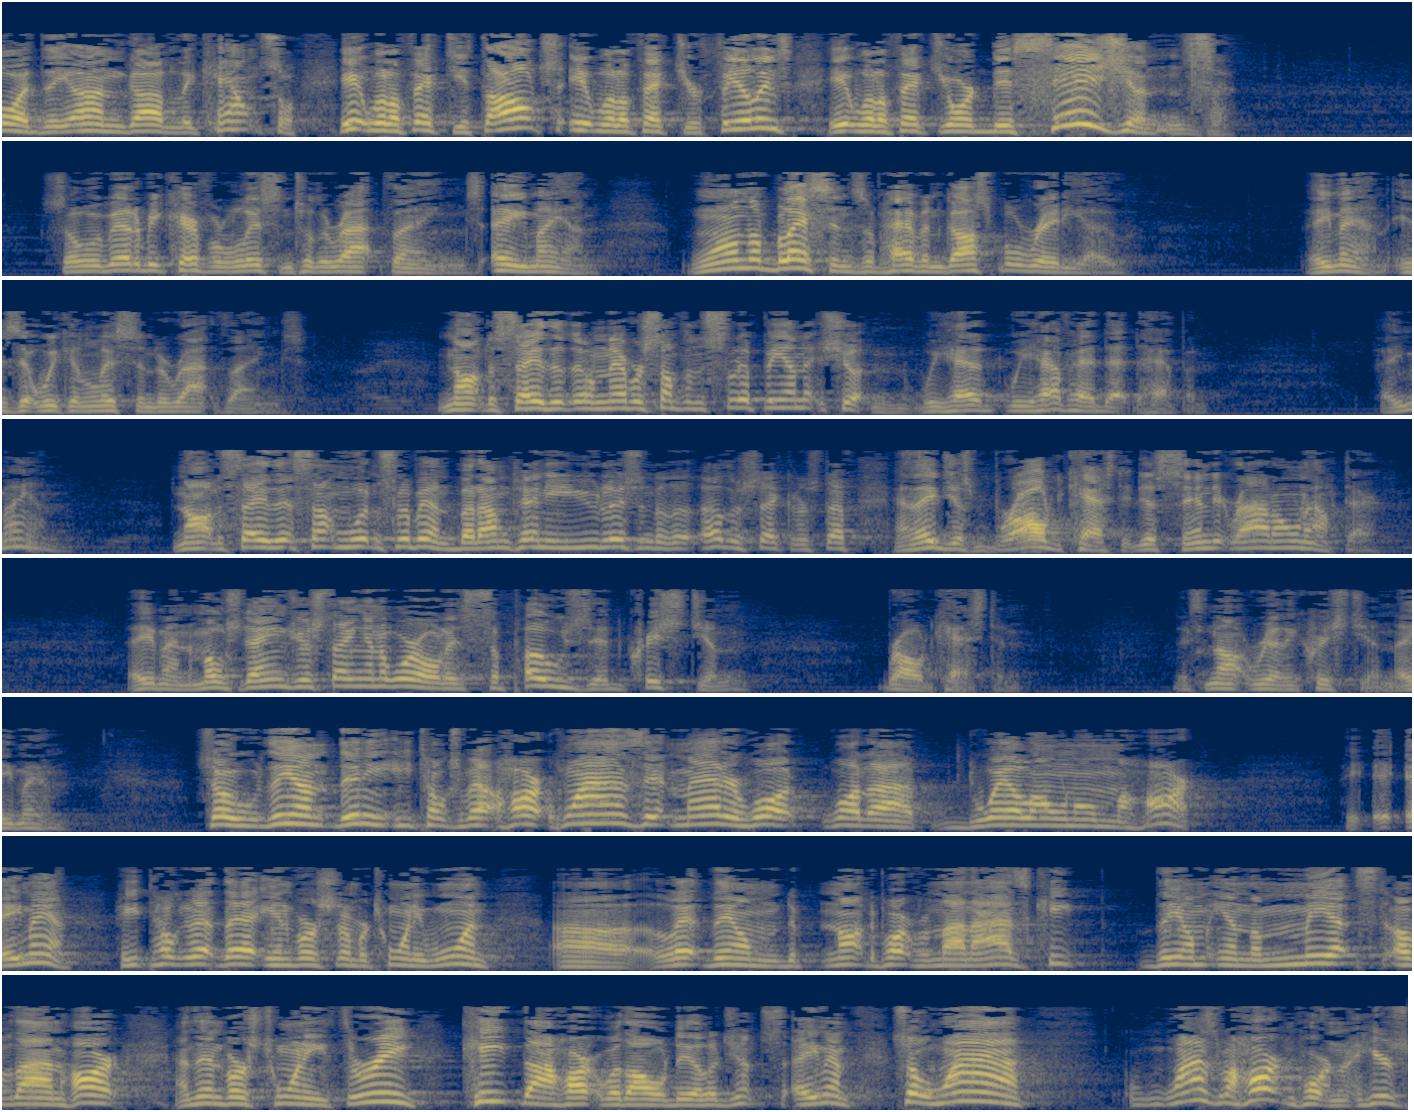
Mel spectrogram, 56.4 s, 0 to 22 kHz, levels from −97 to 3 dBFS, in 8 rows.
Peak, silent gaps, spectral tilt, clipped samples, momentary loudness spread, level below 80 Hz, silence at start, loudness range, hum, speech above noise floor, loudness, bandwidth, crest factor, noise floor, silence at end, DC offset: -2 dBFS; none; -3.5 dB/octave; under 0.1%; 16 LU; -72 dBFS; 0 s; 11 LU; none; 54 dB; -22 LUFS; 8.8 kHz; 22 dB; -77 dBFS; 0 s; under 0.1%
